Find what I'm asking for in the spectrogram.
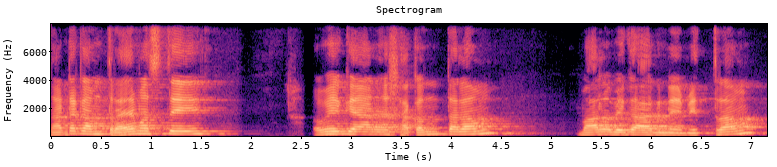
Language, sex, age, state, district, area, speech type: Sanskrit, male, 30-45, West Bengal, Dakshin Dinajpur, urban, spontaneous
